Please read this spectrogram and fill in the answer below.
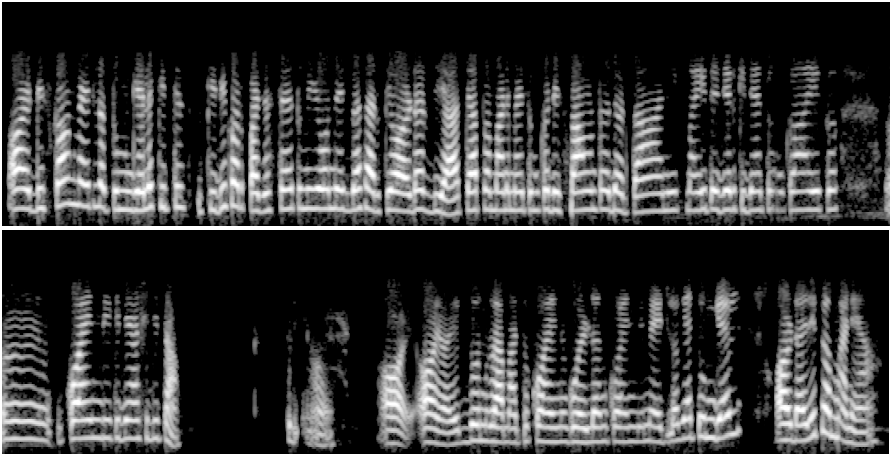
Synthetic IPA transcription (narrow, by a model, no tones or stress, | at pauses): ɔjɖiskaũɳʈmɛʈ̪lət̪um̤iɡʱelekit̪ekit̪iːkəɾpad͡ʑəst̪əjat̪um̤ijenek̚d̪asaɾkʰiɔɾɖəɾd̪ijat̪japɾəmaɽ̃emait̪umkãɖiskawɳʈd̪ʱəɽt̪ãːñikmaɡiːt̪ed͡ʑeɾkid̪ãt̪umkãek | ɔjnbʱiːkit̪ãəɕĩd̪it̪ã̰ | pɾiɦɔ̰j | ɦɔ̰jɔjɔjek̚d̪onɡɾamat͡sɔkɔjnɡolɖənkɔjnbʱiːmɛʈlɔɡjat̪umɡʱeʋl | ɔɾɖəɾɾiːpɾəmaɽ̃jã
